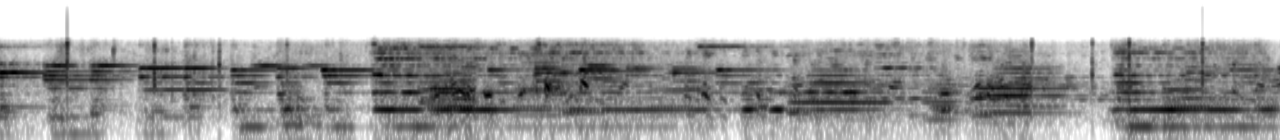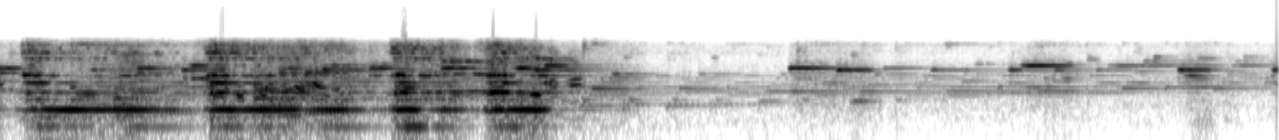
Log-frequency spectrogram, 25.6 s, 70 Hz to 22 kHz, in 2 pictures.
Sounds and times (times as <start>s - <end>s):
Music: 0.0s - 25.5s
Speech: 4.2s - 16.5s, 17.7s - 22.8s.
